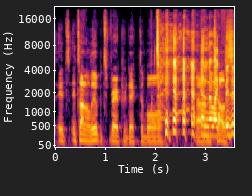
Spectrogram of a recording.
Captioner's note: laughing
